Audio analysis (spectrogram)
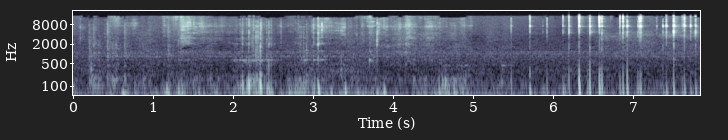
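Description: A clear, hollow glass jar partly filled with water, with a metal screw lid, is tapped with long black nails. The first part is quiet rustling and scratching with faint low thumps. Later come sharp, bright clicks that die away almost at once.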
